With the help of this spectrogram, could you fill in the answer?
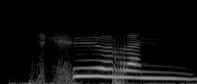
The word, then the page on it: to rip: British English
